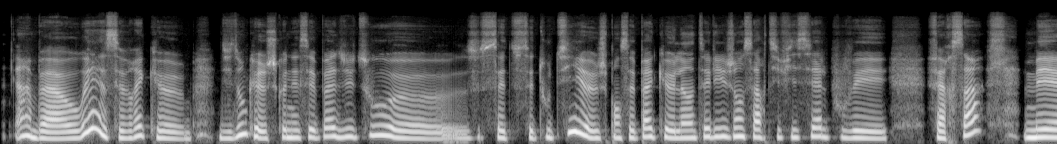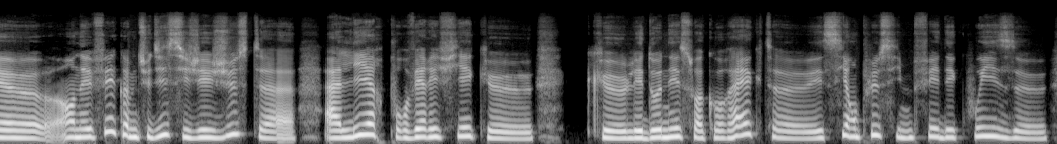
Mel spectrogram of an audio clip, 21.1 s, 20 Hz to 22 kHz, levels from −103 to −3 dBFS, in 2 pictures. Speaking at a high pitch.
Yes: high, 210 Hz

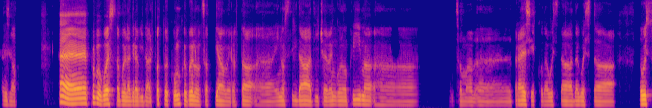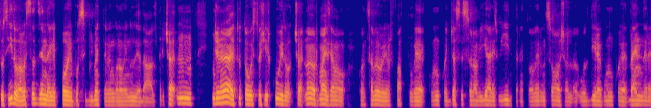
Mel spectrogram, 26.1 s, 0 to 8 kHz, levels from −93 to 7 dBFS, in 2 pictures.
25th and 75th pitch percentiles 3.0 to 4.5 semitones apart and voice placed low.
No: narrow, 2.5 semitones; low, 110 Hz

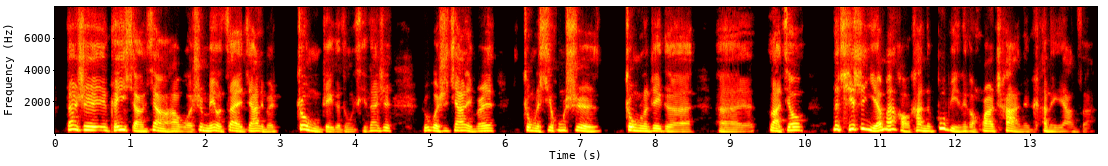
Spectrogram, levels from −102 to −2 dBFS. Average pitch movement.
No: wide, 6.9 semitones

